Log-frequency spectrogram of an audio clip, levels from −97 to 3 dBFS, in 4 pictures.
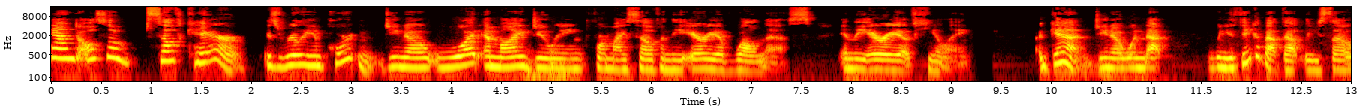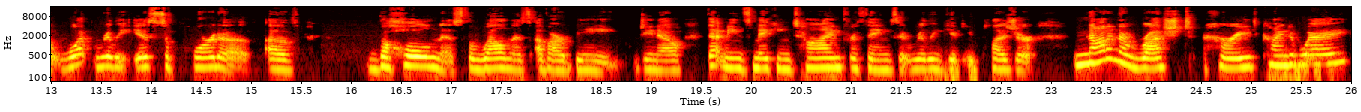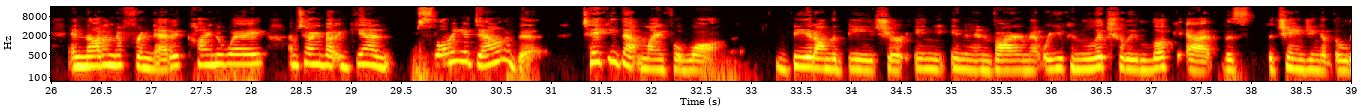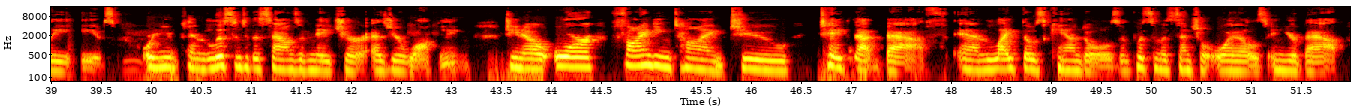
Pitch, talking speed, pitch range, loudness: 195 Hz, 170 wpm, 180-230 Hz, -25 LUFS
